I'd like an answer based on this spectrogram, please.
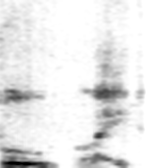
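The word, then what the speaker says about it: Boulé: success of black men, known as the Boule, pronounced Boule.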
